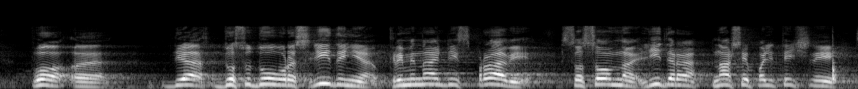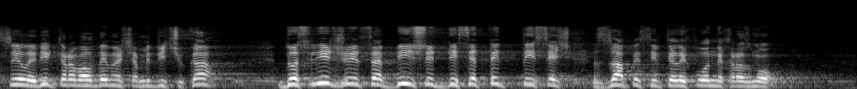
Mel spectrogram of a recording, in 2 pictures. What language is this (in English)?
Ukrainian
